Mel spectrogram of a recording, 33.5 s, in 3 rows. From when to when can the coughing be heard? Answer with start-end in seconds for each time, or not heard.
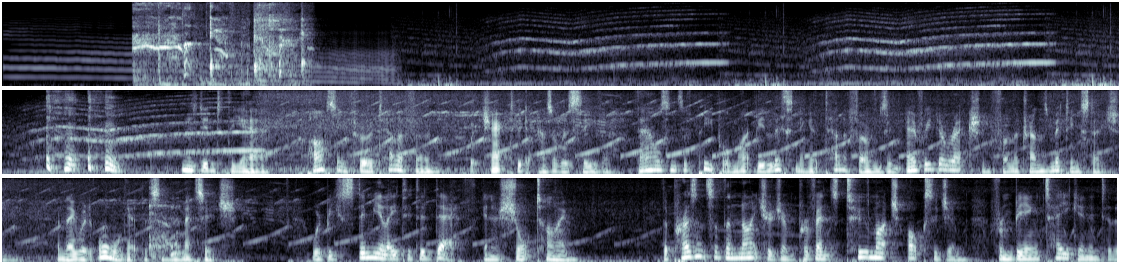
1.3-3.1, 11.6-12.4, 23.4-24.2.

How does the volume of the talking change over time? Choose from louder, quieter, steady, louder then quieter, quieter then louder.
steady.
